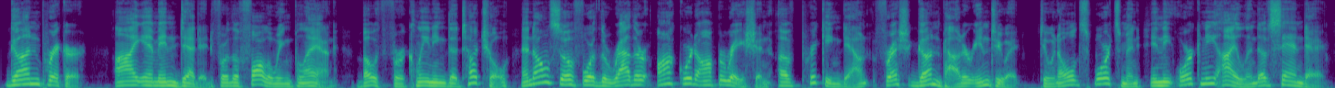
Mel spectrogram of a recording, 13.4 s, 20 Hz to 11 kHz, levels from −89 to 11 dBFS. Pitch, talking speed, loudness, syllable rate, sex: 130 Hz, 165 wpm, -17 LUFS, 4.9 syllables/s, male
